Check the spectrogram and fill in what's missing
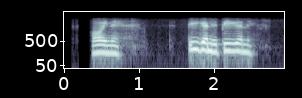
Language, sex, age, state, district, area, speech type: Manipuri, female, 60+, Manipur, Churachandpur, urban, conversation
